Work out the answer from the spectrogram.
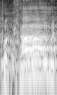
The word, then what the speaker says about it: pecan: to hear was uh and how do you pronounce it pecan pecan pecan and peaches put some put some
